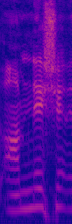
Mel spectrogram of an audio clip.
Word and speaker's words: omniscient: And just so you know, it's not omniscience. It's omniscient is how you pronounce it.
